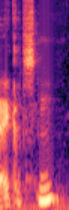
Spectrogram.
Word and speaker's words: Eccleston: Ähm, dann auch Christopher Ecclestone, wahrscheinlich, oder Eccleston, wie spricht man ihn aus? Eccleston.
